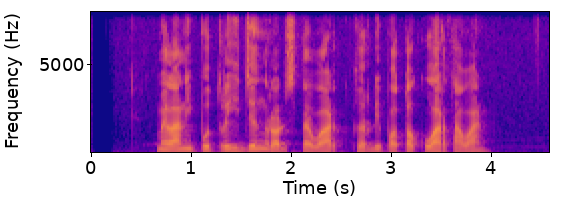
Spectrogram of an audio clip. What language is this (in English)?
Sundanese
